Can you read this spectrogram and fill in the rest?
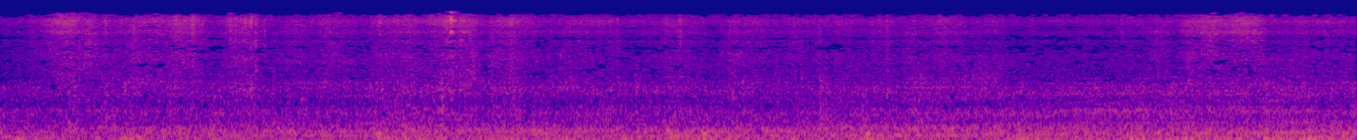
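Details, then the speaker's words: New Lada Niva Travel driven at low speed after tightening a loose front suspension nut: low steady road and engine rumble with no creaks or squeaks; suspension quiet after fix. "как видите никаких скрипов вы не слышите потому что все подтянута все хорошо что паниковать не надо"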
